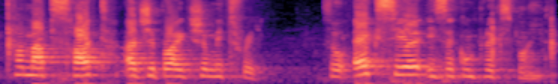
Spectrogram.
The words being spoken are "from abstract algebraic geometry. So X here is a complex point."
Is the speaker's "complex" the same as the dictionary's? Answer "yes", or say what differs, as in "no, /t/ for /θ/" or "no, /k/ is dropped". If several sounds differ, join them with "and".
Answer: yes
